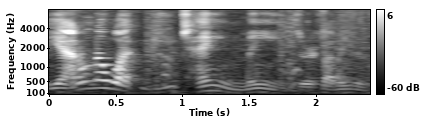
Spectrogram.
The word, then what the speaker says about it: butane: Okay, how do I pronounce it? Butane. Okay, it's pronounced butane.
